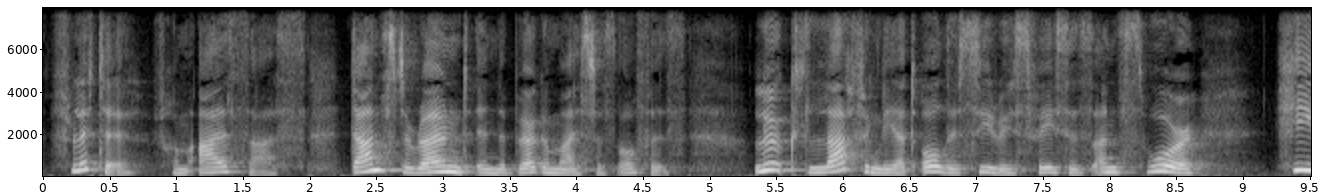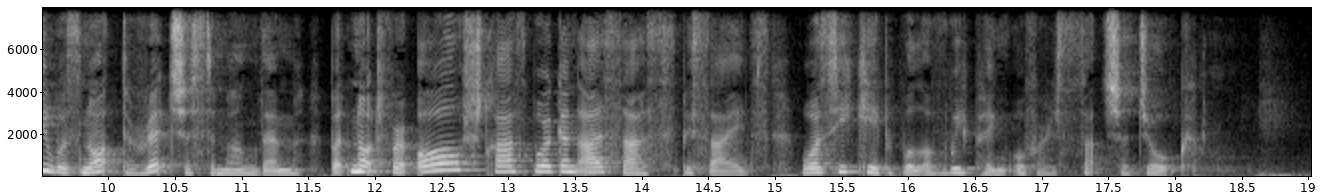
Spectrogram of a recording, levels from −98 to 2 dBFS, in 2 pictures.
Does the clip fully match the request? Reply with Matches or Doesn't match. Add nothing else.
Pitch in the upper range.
Matches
